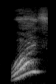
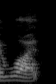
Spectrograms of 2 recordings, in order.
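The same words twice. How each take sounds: First: A squeaky high what, hammed-up disbelief; exaggerated shocked what. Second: Said in the usual way. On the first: Retelling the surprise gift news, in an exaggerated high shocked what. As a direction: yelp it sky-high in mock shock. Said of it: "I didn't say it like that". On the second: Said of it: "but I did say".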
